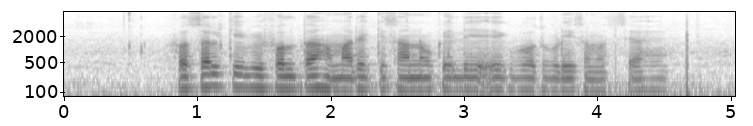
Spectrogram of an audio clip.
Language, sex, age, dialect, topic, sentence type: Hindi, male, 51-55, Garhwali, agriculture, statement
